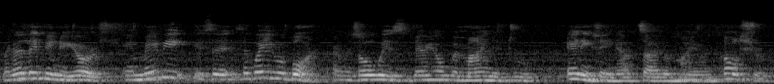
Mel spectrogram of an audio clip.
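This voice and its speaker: A woman's voice: mid-range voice, expressive, a little fast, warm tone, highs cut off. A woman from Cuba, telling personal stories earnestly in a group discussion. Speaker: discussion participant. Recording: echoey room, far from mic, audible background noise.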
